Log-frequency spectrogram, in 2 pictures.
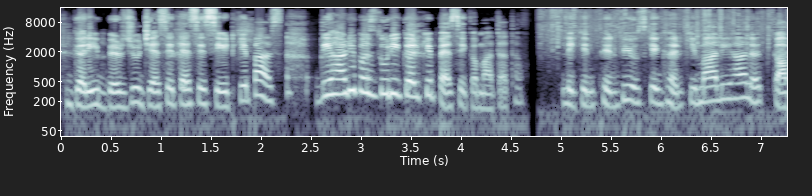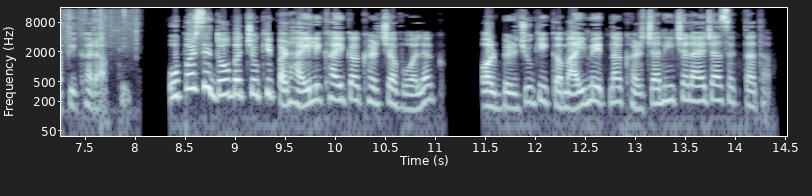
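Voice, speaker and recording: A woman's voice: lowish voice, animated, moderate pace, dry recording, studio quality. A woman narrating a scripted moral story as a storyteller.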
